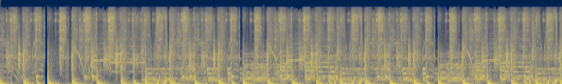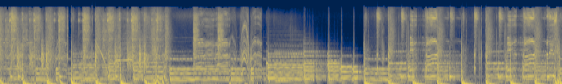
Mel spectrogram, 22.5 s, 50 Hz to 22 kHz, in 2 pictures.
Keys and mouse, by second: 0.7 s, 1.8 s, 2.8 s, 5.8 s, 6.9 s, 7.0 f, 7.5 shift+f, 8.3 f, 9.3-12.1 typing, 13.4 s, 14.8 click, 14.8-16.7 typing, 18.5 f, 18.9 f, 19.1 s, 19.2-21.3 drag, 19.7 s, 21.5 s.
